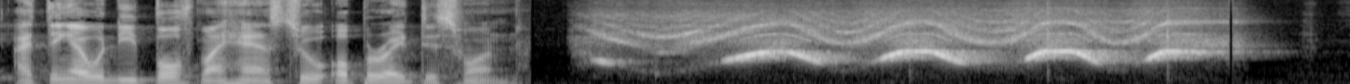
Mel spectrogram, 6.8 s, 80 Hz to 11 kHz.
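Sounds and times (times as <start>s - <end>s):
speech: 0.1s - 2.7s
3D-printed whistle blown in warbling siren-like swoops: 2.9s - 6.4s.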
